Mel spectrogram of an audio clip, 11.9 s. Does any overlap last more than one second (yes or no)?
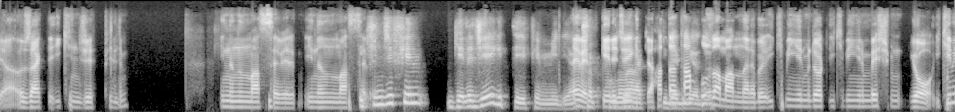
yes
